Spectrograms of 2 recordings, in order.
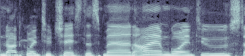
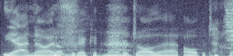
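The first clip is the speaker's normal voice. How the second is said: ordinary delivery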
